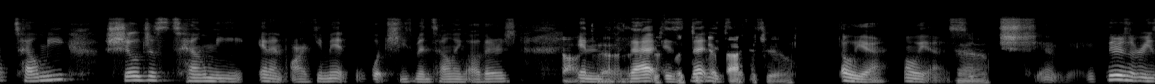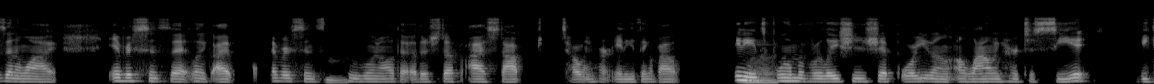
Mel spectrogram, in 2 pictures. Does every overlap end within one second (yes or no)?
no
